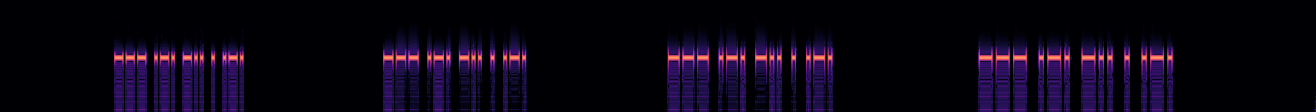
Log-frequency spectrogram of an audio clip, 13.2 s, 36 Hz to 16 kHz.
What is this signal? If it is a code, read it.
Morse code, heard as a keyed tone, about 34 wpm, 700 Hz. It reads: ORDER ORDER ORDER ORDER
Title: Speed-Racing Top 500 Words 28wpm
